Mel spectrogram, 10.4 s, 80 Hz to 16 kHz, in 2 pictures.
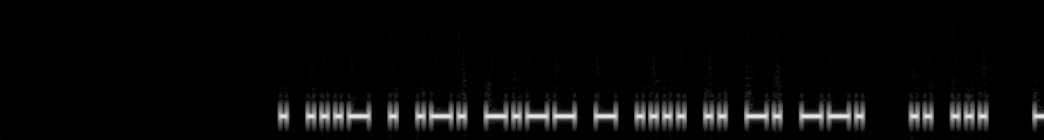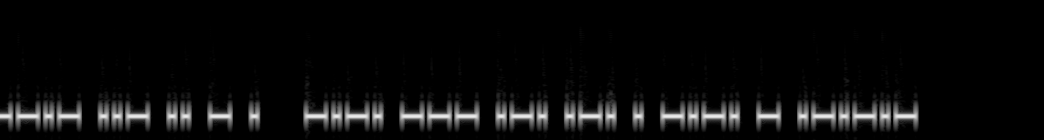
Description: Morse code, heard as a keyed tone, about 36 wpm, 700 Hz. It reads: EVERYTHING IS QUITE CORRECT.
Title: Sentences from Top 1000 Words - Review Part 2 - 35wpm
